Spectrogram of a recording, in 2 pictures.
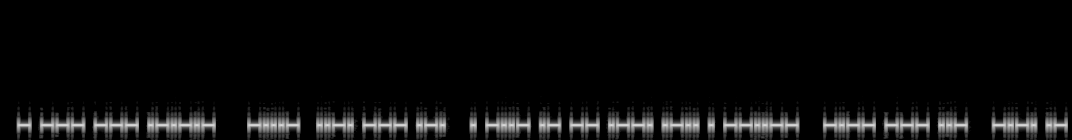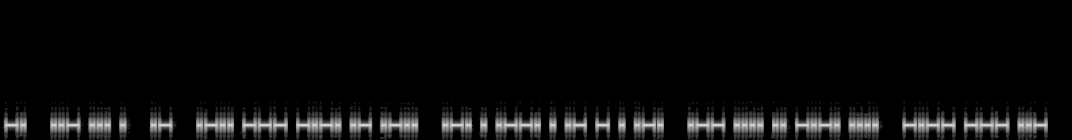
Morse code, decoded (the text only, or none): TOO. <BT> FOR EXAMPLE, YOU CAN USE A LOCAL REPEATER WHICH YOU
